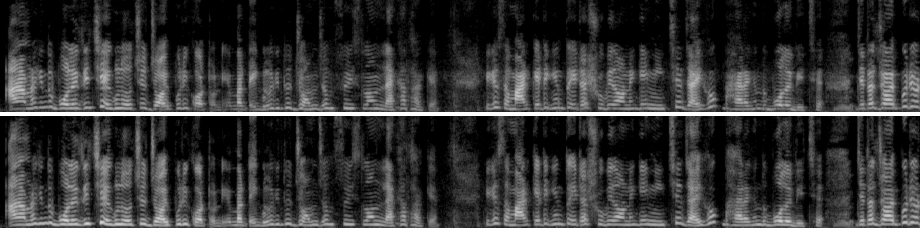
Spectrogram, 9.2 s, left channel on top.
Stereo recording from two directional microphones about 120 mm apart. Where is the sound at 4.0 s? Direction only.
40° right (ahead or behind).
